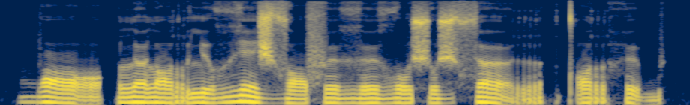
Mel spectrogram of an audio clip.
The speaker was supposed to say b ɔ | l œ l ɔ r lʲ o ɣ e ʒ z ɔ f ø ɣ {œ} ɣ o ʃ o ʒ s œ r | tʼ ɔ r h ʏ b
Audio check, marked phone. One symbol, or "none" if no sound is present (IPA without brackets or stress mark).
ø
